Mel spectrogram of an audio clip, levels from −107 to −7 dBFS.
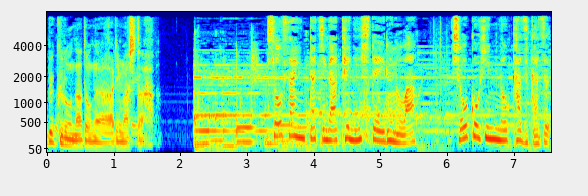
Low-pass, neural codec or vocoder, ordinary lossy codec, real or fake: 7.2 kHz; none; MP3, 48 kbps; real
